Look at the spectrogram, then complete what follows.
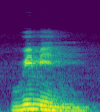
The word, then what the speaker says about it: women: 단수형은 woman, 복수형은 women 이렇게 바뀝니다.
